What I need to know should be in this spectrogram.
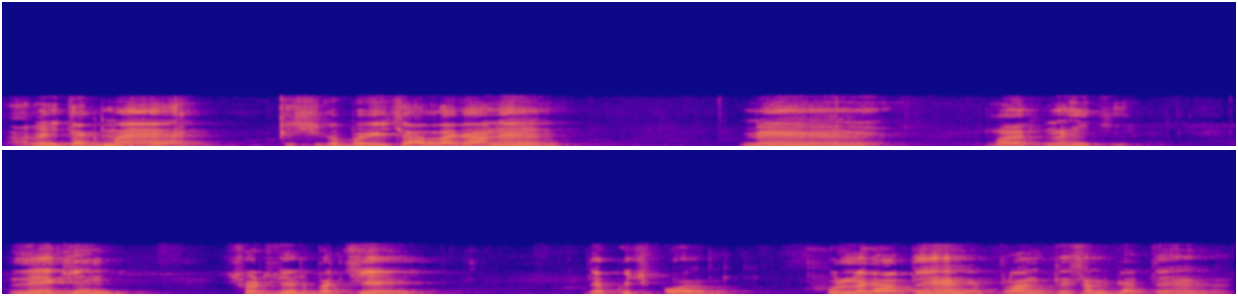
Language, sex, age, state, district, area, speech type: Hindi, male, 60+, Bihar, Begusarai, rural, spontaneous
